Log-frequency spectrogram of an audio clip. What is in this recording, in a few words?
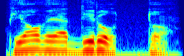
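rain, Italian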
